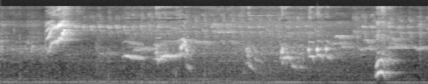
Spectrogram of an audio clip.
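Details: White-rumped shama (murai batu) song, noted for its bowing display style and rich filler phrases: scattered whistled and slurred notes, some rising, some dropping, spaced over a few seconds against a low steady hum.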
